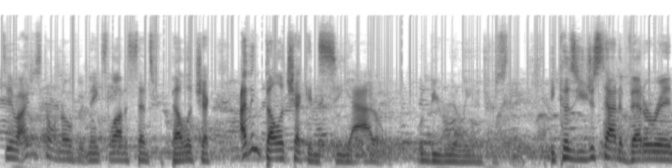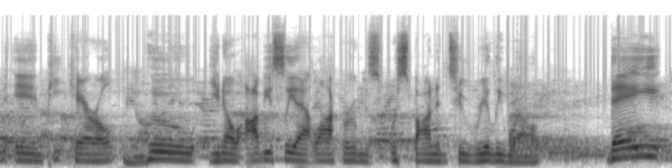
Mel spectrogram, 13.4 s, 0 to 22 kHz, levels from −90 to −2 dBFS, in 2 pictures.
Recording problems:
background chatter; loud; throughout; 3 voices, 9 dB below the speech
crackle, like an old record; faint; 20 dB below the speech

